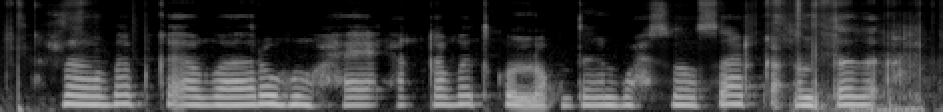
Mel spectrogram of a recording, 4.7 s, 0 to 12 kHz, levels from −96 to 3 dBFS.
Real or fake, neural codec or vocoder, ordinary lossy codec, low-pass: fake; codec, 24 kHz, 3.1 kbps, DualCodec; none; none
